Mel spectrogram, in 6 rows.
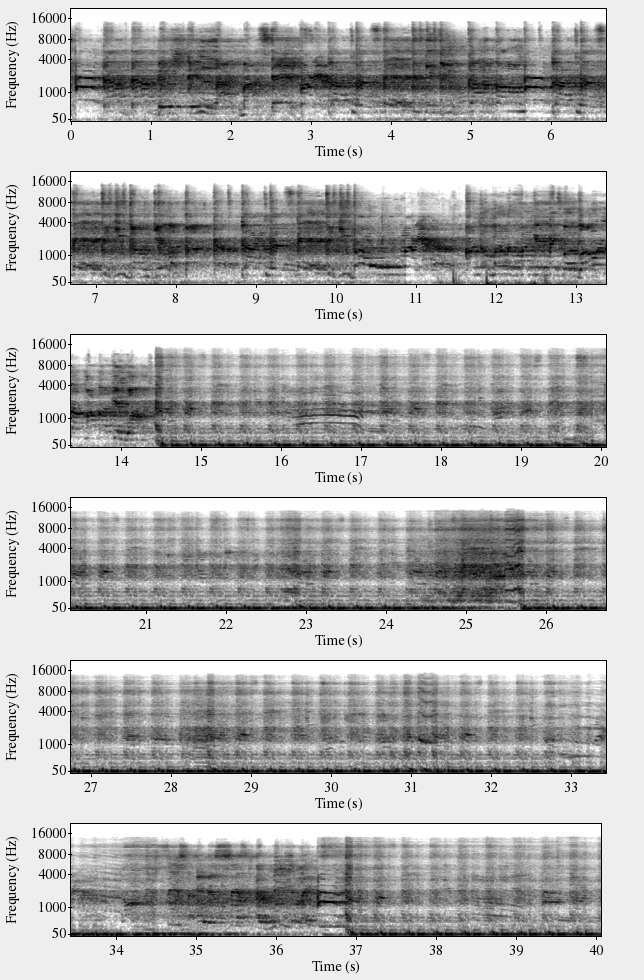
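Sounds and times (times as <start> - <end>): hardcore techno over sound system: 0.0 - 40.0.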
